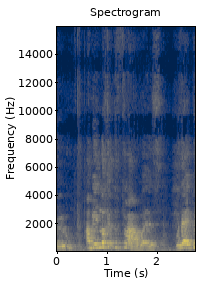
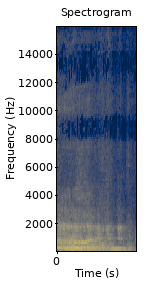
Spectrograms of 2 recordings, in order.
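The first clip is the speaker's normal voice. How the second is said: giggly laugh; 3 semitones lower than usual. Acted. Wife's giggle after the French.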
